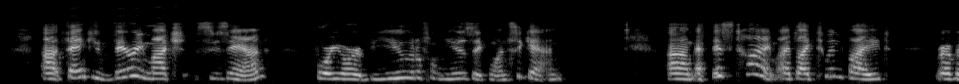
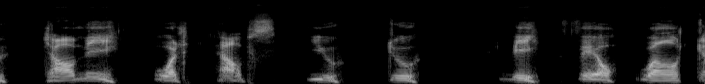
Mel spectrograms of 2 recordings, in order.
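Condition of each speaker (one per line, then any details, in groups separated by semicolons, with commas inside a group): No condition
Traumatic brain injury; skull collapsed; recent injury, in recovery; could not speak after injury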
